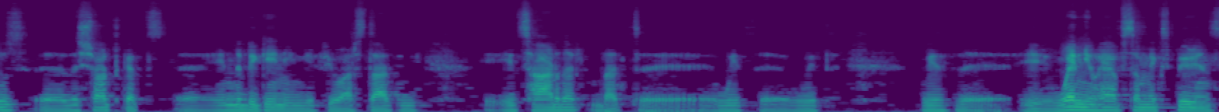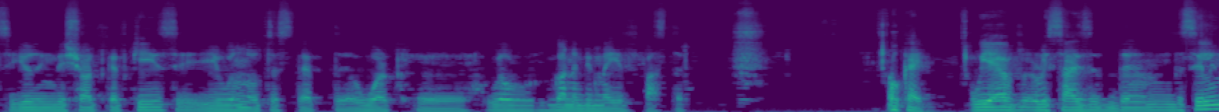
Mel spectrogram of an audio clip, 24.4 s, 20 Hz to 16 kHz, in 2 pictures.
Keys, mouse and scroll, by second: 4.0 click, 20.5 click, 21.6 scroll up 1, 23.1 click.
